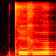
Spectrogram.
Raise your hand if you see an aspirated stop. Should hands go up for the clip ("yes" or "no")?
yes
